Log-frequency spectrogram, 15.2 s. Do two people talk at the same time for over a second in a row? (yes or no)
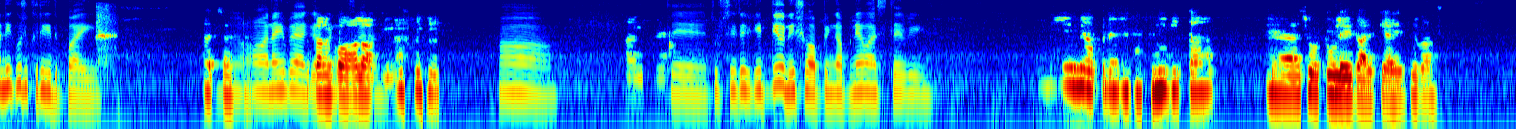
yes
